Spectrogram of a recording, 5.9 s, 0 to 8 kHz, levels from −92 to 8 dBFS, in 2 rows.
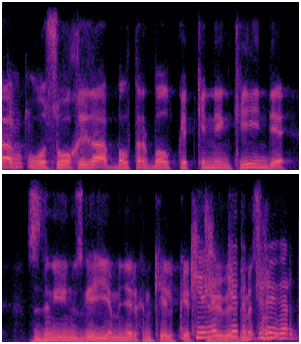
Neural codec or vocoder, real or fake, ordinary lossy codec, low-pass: none; real; Opus, 16 kbps; 7.2 kHz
